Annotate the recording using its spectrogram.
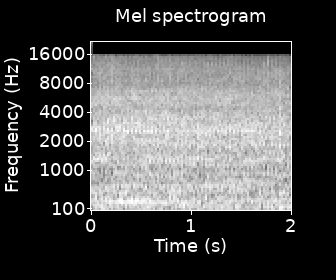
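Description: Cartoon car engine sound effect as the monster car drives off: a loud, steady, noisy engine sound that cuts off abruptly at the end.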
